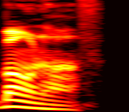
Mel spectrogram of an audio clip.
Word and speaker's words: Bonhoff: Bon b o h Bonoff oh bonhoff is b a he complimented me for pronouncing his name right it's bonhoff all right bone off all right all right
